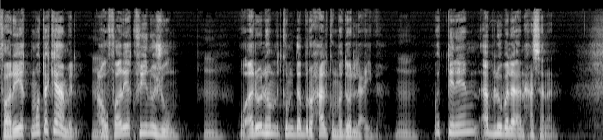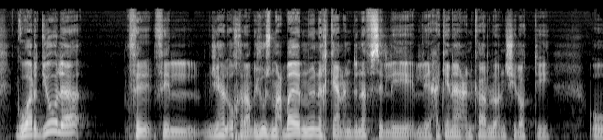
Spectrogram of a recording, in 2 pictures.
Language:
Arabic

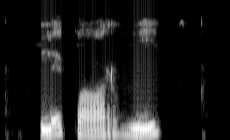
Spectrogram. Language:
Esperanto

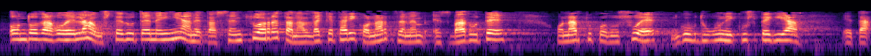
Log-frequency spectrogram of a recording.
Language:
Basque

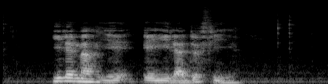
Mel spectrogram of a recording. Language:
French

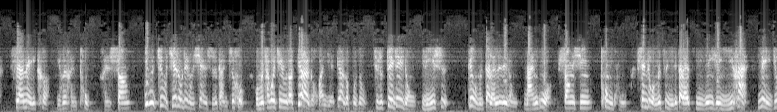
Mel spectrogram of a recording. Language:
Chinese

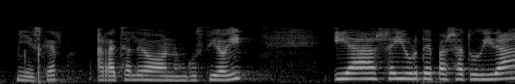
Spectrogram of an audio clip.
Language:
Basque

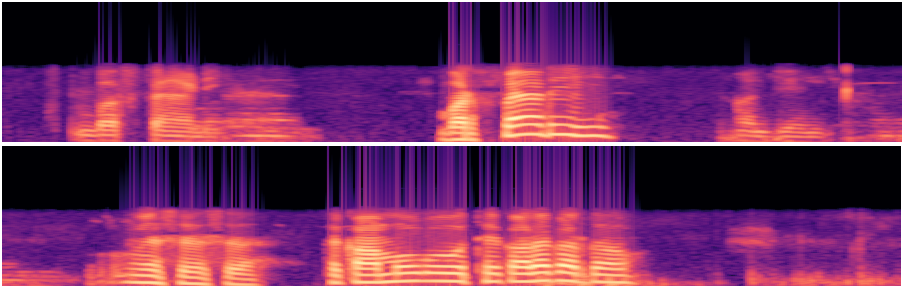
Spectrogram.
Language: Punjabi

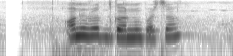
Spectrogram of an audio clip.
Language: Nepali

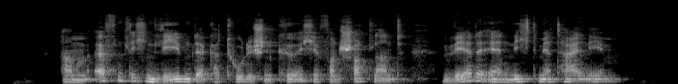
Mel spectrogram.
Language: German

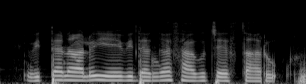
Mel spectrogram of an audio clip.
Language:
Telugu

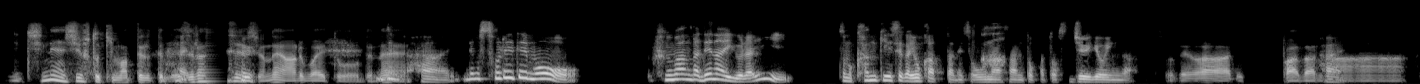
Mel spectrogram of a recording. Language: Japanese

